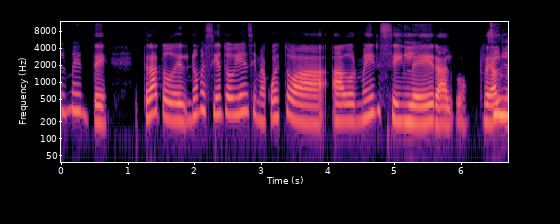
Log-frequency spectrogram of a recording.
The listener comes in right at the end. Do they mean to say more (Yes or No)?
Yes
